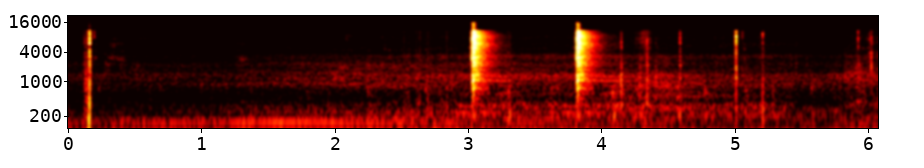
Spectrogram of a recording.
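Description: Spring-powered Nerf dart blaster firing: two loud, sharp snaps about three seconds in, under a second apart, with a few lighter clicks around them.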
